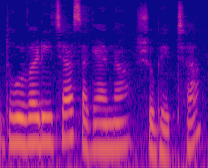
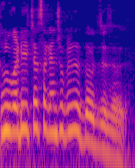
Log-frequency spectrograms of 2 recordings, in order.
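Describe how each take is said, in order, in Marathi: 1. वाक्य हळू गतीने बोललं आहे. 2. वाक्य जलद गतीने बोललं आहे. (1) "आता ते स्लो मध्ये जर मी त्याचा स्पीड कमी केला" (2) "आता हे जेव्हा मी फास्ट म्हणते"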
